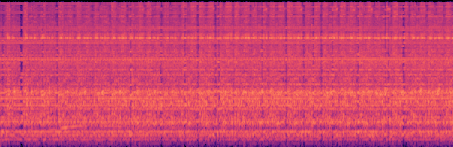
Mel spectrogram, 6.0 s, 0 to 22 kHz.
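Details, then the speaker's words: Mill boring a 6.5-inch hole in cast iron, deeper cut at increased RPM, handheld recording: thin high steady ringing over the cutting hiss, tool starting to chatter slightly; slow but finish acceptable. "Sounds like it's trying to chatter. it's going. It ain't fast, but I'm getting a suitable finish. There's a tiny bit of chatter, but nothing that's going to upset me for what it's doing."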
